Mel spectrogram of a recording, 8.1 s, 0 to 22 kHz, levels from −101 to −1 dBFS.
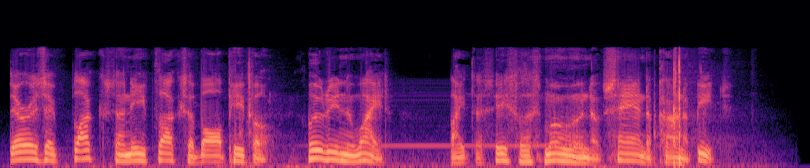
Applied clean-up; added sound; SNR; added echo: none; Telephone; 15 dB; none.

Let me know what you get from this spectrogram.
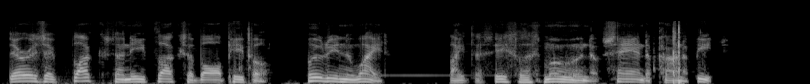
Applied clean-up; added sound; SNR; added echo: classical method spectral subtraction.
